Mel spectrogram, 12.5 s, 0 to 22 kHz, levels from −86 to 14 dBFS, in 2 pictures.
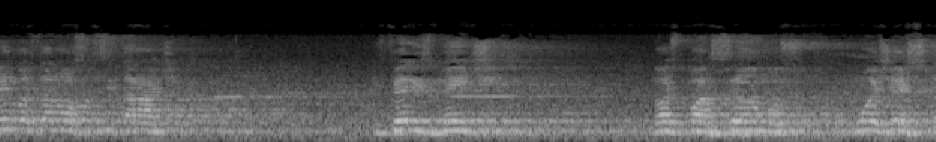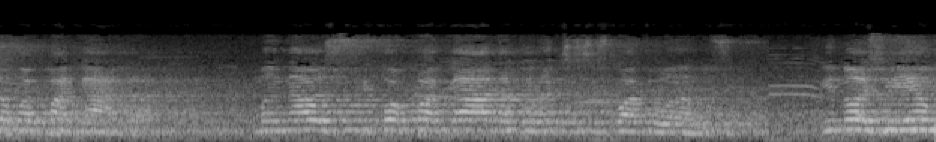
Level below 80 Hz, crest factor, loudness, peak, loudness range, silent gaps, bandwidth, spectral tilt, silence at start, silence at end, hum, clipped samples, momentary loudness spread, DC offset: -50 dBFS; 16 dB; -22 LUFS; -4 dBFS; 3 LU; none; 11.5 kHz; -5.5 dB/octave; 0 s; 0 s; none; under 0.1%; 14 LU; under 0.1%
